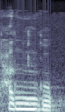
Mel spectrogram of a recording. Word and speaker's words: 한국: Then you pronounce the final position 기역 as unreleased K, 한국.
